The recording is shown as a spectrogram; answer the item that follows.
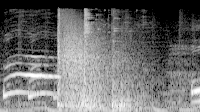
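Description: A smartphone in a Casetify impact case drops from a stepladder and hits the hard floor about half a second in, a short, loud clatter that fades quickly. A high squealing laugh comes just before it.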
